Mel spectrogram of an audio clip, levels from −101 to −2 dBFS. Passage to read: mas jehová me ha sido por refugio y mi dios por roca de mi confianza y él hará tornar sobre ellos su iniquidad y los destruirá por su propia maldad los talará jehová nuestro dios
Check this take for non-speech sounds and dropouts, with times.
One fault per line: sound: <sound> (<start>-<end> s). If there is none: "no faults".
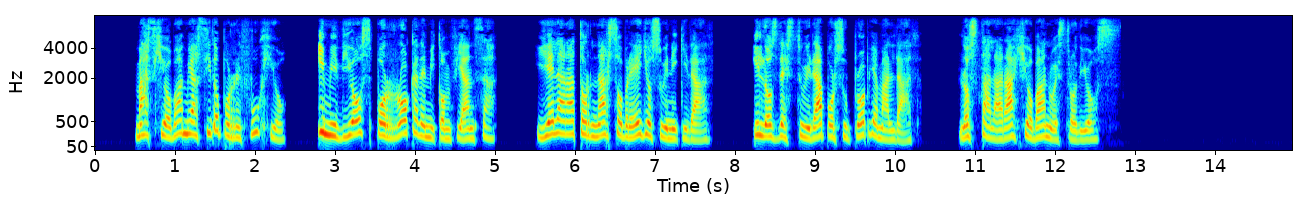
no faults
